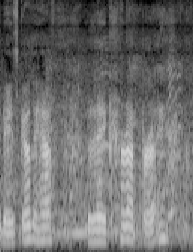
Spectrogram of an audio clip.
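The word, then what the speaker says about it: crêpe: They have Le Crepe. Yes, it's crepe, not crepe.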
